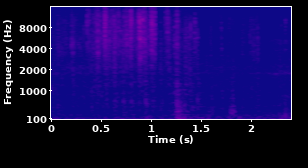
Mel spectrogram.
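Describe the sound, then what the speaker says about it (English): Plastic LEGO bricks snapping and clicking together while building a Pikachu model, a close run of small sharp clicks and rattles with a few louder snaps, no talking. "We want the Lego clicking sounds."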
